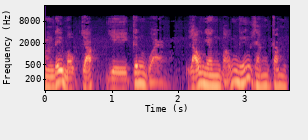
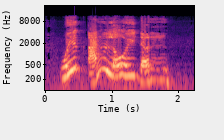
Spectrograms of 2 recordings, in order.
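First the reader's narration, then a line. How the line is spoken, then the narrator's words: Old man's involuntary exclamation. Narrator (Vietnamese): Lão nhân bất giác kêu lên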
